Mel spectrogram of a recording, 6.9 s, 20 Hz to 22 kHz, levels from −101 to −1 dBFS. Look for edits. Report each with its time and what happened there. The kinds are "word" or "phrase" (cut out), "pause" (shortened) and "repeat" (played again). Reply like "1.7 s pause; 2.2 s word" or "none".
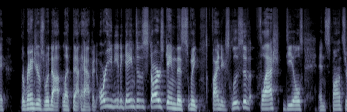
none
